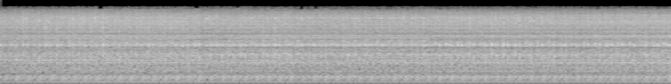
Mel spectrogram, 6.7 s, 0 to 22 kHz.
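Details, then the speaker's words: 1997 GMC Suburban at about minus 6 degrees, just after fuel filter replacement: starts quickly despite no fuel in the lines and settles into an even, steady V8 idle with no misses or knocks; normal idle. "So it's going to take a few cranks now to start up because it's got no fuel in the lines. Okay, that came on pretty quick."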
